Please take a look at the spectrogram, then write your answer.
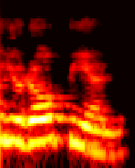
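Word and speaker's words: European: युरोपियन आता बघा युरोपियन तुम्हाला दिसतंय की तिथे स्पेलिंग इ ने चालू झालंय मात्र त्याचं प्रोन्सिएशन कशाने चालू होतंय यु य य र लव श चा य ने चालू झालंय बघा ते खाली कॉन्सोनंट आहे म्हणून त्याच्या आधी आपण अ लावायचं ही इज अ युरोपियन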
